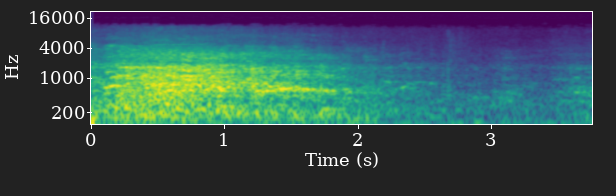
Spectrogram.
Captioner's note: crowd laughing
